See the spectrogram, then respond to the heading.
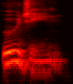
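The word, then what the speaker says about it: Woo-jin: the mastermind teen so like eugene but instead of you it's ooh oo jin jin yeah okay i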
